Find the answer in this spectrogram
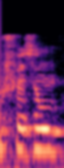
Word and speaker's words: faisons: Nous faisons, we do. Here we say faisons. We should pronounce faisons, but nobody does. We always say faisons.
